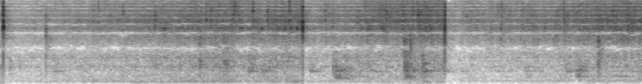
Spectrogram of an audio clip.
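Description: Carrots and onion fry on a tawa with a soft, steady crackling sizzle, close but fairly quiet, broken by a few sharp clicks and scrapes of stirring.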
